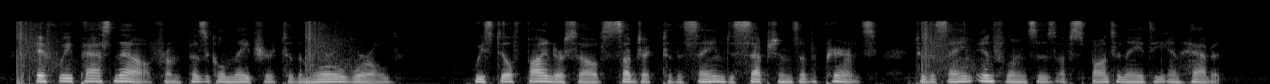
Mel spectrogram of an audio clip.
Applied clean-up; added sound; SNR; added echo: none; Gunshot, gunfire; 17 dB; none.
